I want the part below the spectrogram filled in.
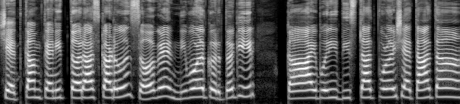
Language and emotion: Goan Konkani, happy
